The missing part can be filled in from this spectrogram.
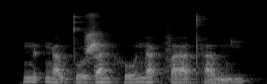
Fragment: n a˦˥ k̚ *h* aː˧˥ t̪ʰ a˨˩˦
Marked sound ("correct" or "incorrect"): incorrect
